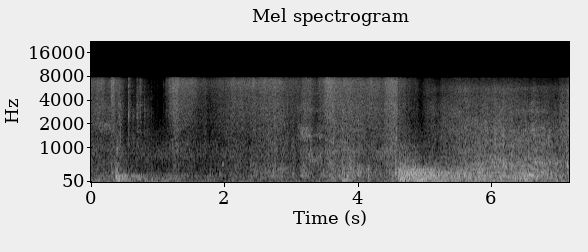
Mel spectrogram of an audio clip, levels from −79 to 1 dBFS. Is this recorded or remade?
recorded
